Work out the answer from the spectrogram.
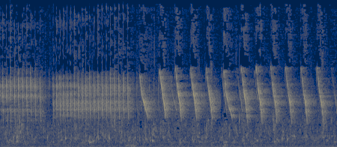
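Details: Tutor recording of a bar-winged prinia (ciblek kristal) for training caged birds. It opens with a very high buzzy trill, then about a dozen sharply falling whistled sweeps repeat steadily at roughly four per second.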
